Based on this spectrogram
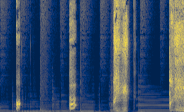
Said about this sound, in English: yeah, it's like that dog coughing. Because the dog just fucking licks everything. Like licks the floor. Of course, gets all the hair and dirt on the floor. So naturally, it's always like... it's trying to cough. Something is stuck in its throat.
